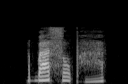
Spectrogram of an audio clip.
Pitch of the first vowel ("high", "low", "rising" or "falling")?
rising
